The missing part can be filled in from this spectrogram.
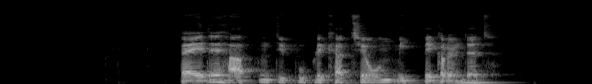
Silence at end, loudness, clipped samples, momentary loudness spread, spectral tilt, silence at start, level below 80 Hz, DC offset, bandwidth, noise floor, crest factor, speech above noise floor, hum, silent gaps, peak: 0.9 s; -27 LUFS; under 0.1%; 8 LU; -6.5 dB/octave; 1.8 s; -44 dBFS; under 0.1%; 11.5 kHz; -89 dBFS; 20 dB; 63 dB; none; none; -8 dBFS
